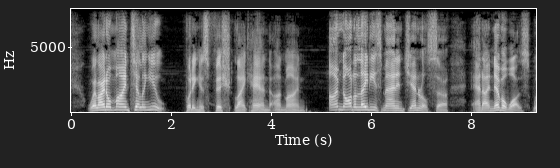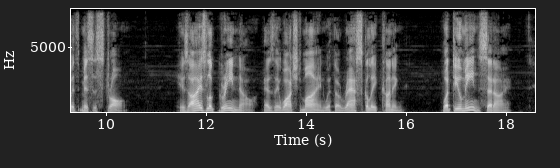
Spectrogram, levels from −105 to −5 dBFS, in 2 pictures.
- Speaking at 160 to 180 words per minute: No, average, 150 wpm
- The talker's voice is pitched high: No, low, 135 Hz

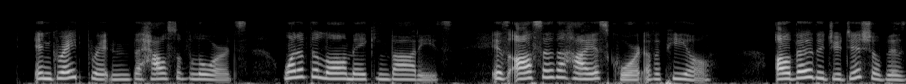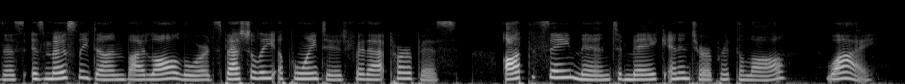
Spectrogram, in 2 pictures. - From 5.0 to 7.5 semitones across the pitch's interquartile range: No, average, 3.5 semitones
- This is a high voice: Yes, high, 245 Hz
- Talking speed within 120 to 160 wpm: Yes, average, 150 wpm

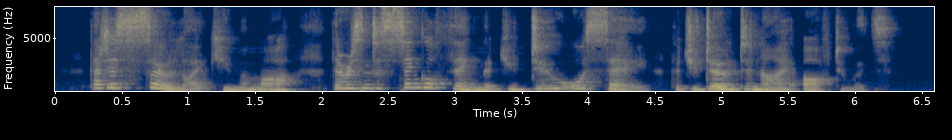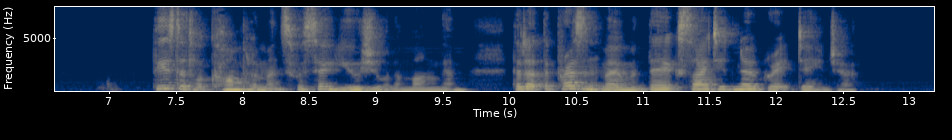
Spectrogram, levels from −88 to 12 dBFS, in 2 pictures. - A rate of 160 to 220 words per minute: Yes, average, 175 wpm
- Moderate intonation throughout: No, wide, 7.3 semitones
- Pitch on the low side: No, high, 210 Hz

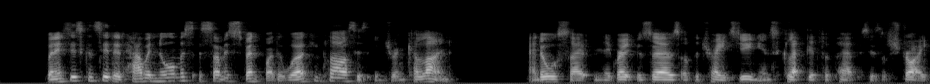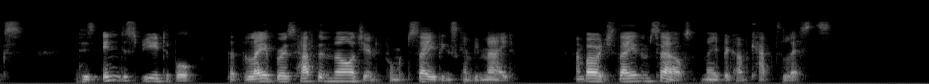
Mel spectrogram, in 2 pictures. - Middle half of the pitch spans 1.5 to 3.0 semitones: No, average, 4.5 semitones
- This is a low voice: Yes, low, 125 Hz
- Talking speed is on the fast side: No, average, 175 wpm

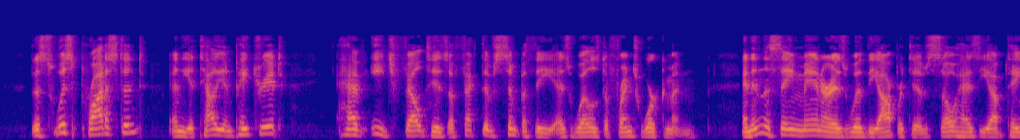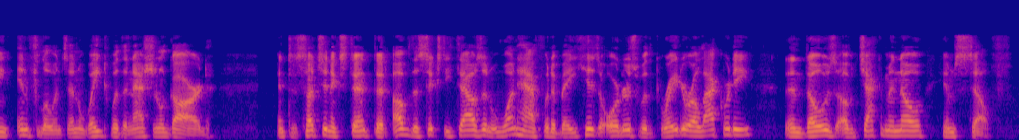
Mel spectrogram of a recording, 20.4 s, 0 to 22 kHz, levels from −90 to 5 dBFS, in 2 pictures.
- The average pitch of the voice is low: Yes, low, 130 Hz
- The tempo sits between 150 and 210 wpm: Yes, average, 185 wpm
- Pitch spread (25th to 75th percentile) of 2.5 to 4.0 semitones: No, average, 4.4 semitones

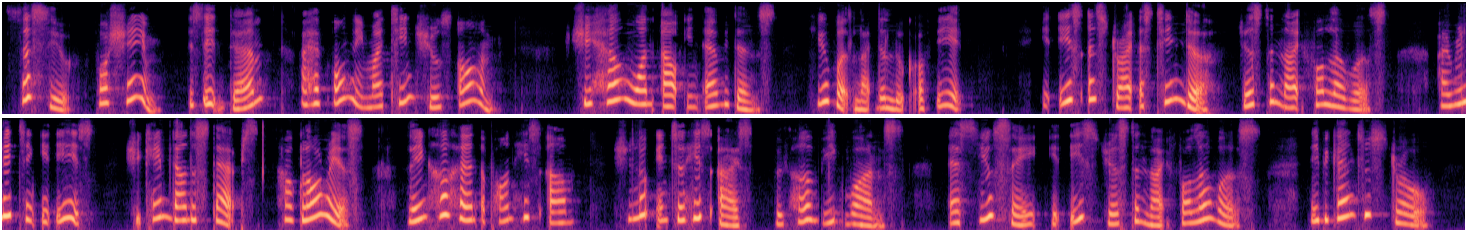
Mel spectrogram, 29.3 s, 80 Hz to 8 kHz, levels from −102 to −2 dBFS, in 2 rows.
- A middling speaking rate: Yes, average, 160 wpm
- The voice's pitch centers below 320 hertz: No, very high, 345 Hz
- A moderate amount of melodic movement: No, wide, 6.9 semitones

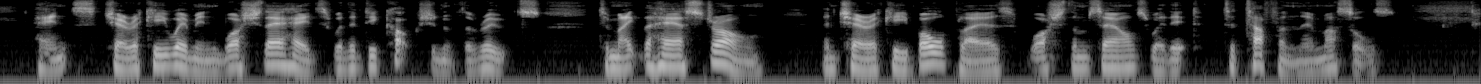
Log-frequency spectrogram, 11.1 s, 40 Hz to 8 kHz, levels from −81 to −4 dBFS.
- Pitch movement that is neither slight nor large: Yes, average, 4.2 semitones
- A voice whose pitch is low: Yes, low, 105 Hz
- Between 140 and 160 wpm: Yes, average, 155 wpm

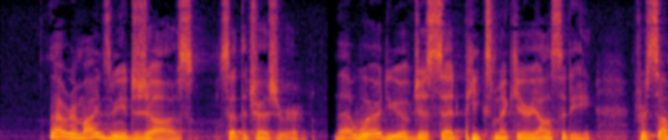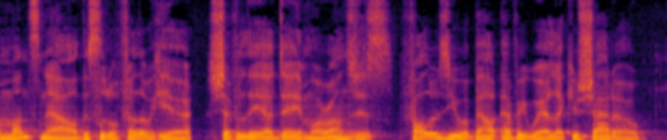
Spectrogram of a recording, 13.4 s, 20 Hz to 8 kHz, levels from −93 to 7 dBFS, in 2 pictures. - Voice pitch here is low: Yes, low, 125 Hz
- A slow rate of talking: No, average, 155 wpm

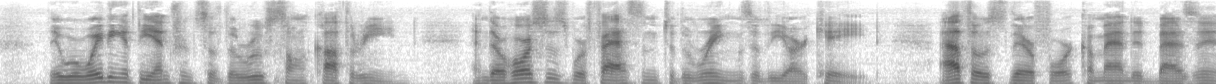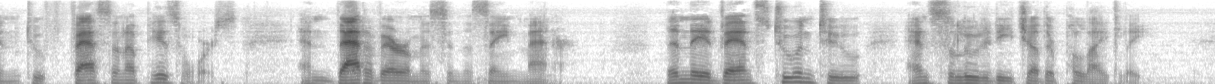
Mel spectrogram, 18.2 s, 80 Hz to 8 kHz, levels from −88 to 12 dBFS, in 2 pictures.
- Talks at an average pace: Yes, average, 165 wpm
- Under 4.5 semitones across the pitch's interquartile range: Yes, average, 3.0 semitones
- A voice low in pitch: Yes, low, 105 Hz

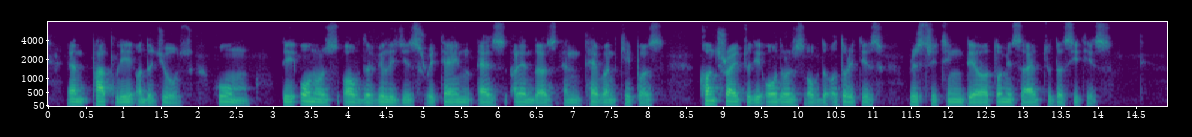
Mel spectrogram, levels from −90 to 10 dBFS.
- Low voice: Yes, very low, 90 Hz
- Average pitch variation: No, narrow, 1.5 semitones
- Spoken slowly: Yes, slow, 120 wpm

